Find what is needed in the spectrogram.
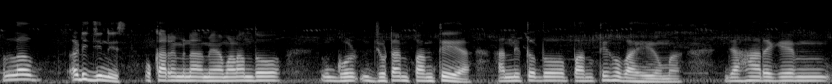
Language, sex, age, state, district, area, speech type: Santali, male, 30-45, Jharkhand, Bokaro, rural, spontaneous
